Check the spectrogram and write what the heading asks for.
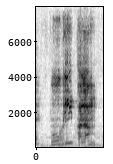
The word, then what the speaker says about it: पूगीफलम्: पूगीफलम् शब्दस्य उच्चारणं सम्यक् भवतु। पूगीफलं गृह्यताम् एवं भवतु।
